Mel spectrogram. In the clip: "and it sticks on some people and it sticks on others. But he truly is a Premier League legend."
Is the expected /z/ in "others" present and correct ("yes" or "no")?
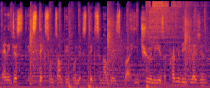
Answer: yes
